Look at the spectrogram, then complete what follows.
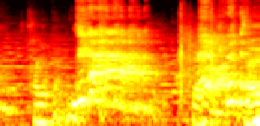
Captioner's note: laughs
